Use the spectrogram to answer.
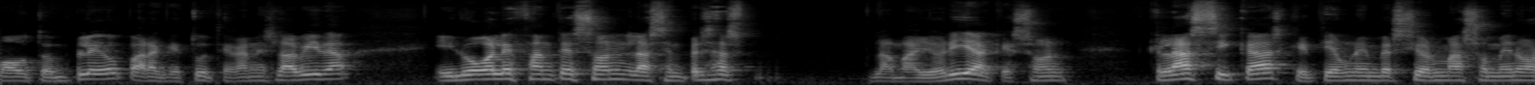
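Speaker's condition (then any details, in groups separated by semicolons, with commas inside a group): No condition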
